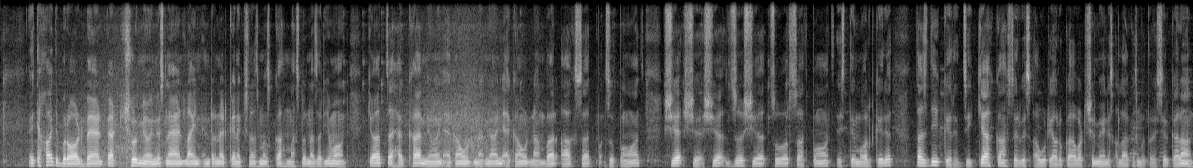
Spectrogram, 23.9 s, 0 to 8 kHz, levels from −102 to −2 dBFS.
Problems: background sounds at intervals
